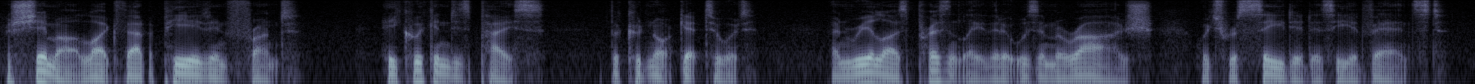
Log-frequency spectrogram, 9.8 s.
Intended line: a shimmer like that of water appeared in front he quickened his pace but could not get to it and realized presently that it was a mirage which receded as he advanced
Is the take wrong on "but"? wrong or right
right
